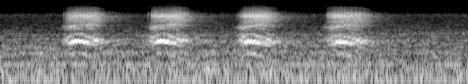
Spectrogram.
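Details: An American crow caws to other crows in the distance: four harsh, evenly spaced caws about every half second against a quiet background.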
